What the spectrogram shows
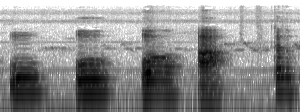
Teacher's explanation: যখন উচ্চারণ করছি আমরা জিবা পিছন দিকে চলে যাচ্ছে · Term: পশ্চাৎ স্বরধ্বনি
